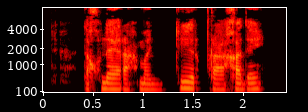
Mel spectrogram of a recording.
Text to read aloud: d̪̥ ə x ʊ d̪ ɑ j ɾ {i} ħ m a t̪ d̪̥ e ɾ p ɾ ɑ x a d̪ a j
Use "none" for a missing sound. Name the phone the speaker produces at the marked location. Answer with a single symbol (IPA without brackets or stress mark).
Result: a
